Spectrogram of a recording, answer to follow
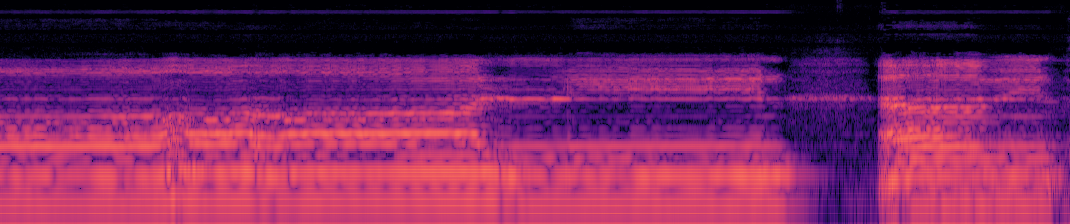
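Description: A man reciting the Quran aloud as imam, in the slow melodic style of congregational prayer, holding long drawn-out notes at a steady low pitch. The voice breaks off briefly about six seconds in, then resumes with another long held note.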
